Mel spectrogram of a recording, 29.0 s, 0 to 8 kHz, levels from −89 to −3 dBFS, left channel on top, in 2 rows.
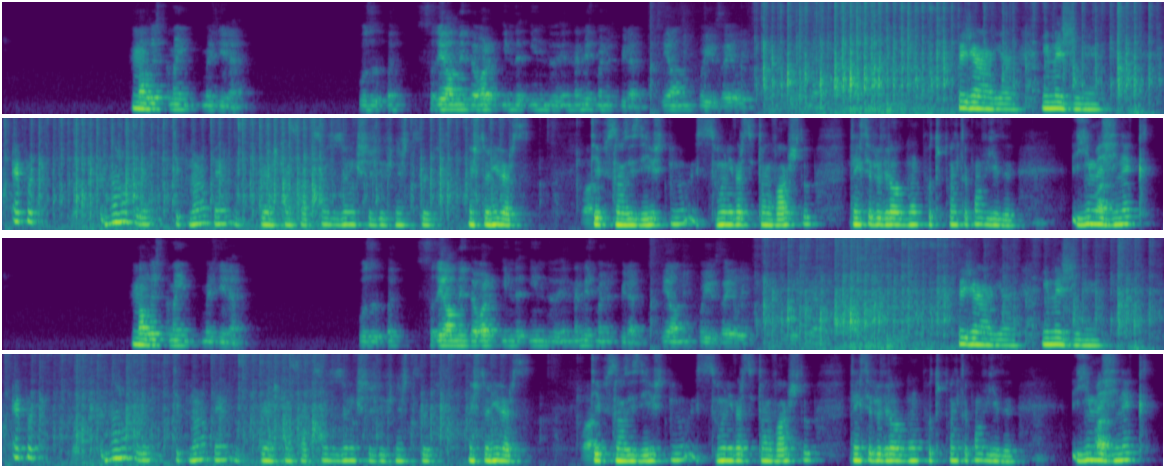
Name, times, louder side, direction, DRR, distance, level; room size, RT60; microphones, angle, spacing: voice 1, 1.7-3.0 4.5-4.9 5.3-11.3 14.5-14.7 15.4-15.7 21.8-21.9 27.4-27.5 28.2-28.4, right 2 dB, 20° right, 0.8 m, -33 dB
sound 1, 8.1-8.5 8.8-8.9 9.2-21.7, left 4 dB, 60° left, 1.6 m, -37 dB
voice 2, 12.0-13.8 14.6-15.0 15.7-21.0 21.9-27.2 27.9-28.6, left 1 dB, 15° left, 0.6 m, -24 dB
13.5 x 4.5 x 2.4 m
head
